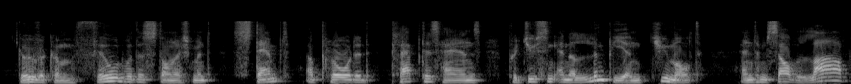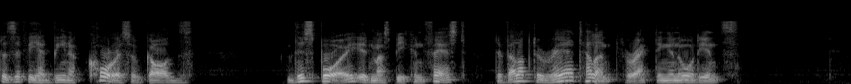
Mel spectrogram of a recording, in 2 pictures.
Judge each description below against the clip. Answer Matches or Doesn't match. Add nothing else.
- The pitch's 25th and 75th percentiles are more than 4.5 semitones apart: Matches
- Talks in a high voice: Doesn't match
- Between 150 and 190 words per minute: Doesn't match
